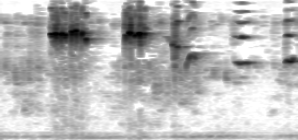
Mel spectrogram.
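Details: Lively ruby-cheeked sunbird: two quick bursts of very high buzzy twittering, followed by a thin downward-sliding note and a couple of short, clear whistles.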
